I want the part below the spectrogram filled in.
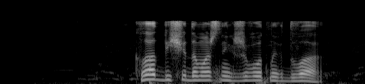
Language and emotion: Russian, positive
